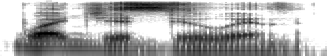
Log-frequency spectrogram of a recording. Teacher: what do you just blends into what you >> and even the g in doing often drops off doing >> it's called elision.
